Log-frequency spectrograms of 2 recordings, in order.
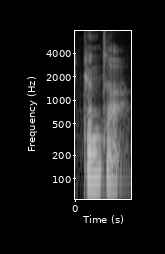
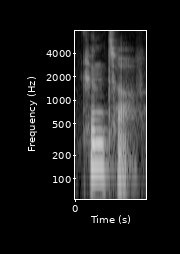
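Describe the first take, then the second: First: The final f is dropped entirely. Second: The final f is gently sounded as v. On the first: "many people don't" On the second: "You'll often hear people gently pronouncing this one"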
